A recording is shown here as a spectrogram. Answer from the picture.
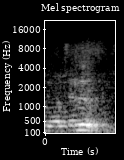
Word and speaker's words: Waterloo: So when you have, for instance, Waterloo, which station are you going to? I'm going to Waterloo. But if you refer to the station, and now you put the main stress on station, you don't say, I'm going to Waterloo Station.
